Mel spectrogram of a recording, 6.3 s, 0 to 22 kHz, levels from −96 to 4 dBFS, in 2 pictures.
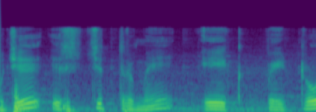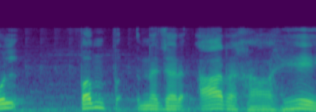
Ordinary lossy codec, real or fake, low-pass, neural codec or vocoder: none; real; none; none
